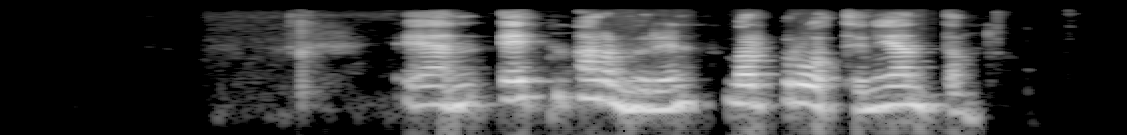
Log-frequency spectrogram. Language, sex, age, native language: Icelandic, female, 60-69, Icelandic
